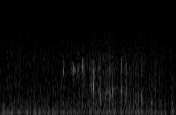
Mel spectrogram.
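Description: Hot coffee is poured into a cup in a dining room, a steady trickling splash that swells for a couple of seconds before tapering off over a low background hum, with no talking.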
